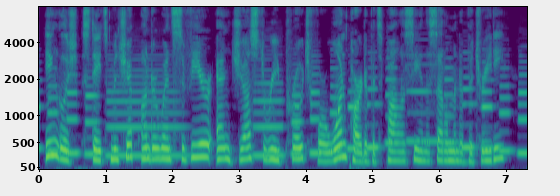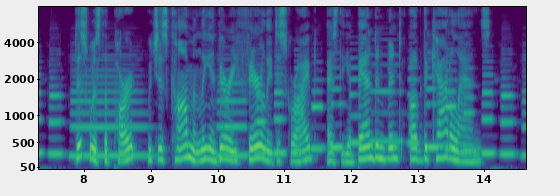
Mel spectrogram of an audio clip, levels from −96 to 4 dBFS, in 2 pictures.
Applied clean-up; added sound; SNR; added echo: none; Wind instrument, woodwind instrument; 9 dB; none.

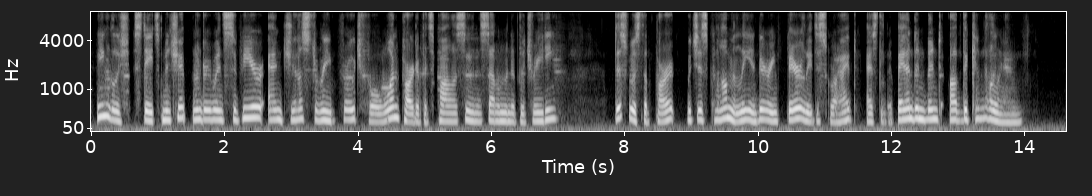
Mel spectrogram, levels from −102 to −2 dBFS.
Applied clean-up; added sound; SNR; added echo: neural diffusion model UNIVERSE++.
